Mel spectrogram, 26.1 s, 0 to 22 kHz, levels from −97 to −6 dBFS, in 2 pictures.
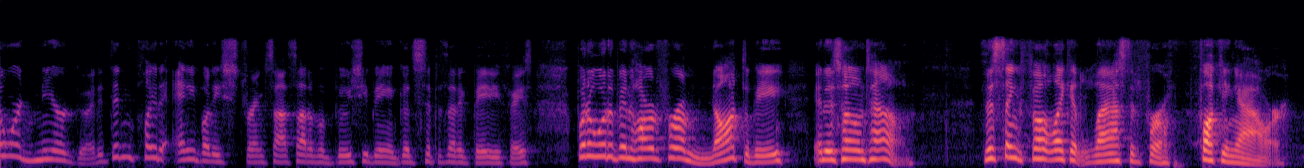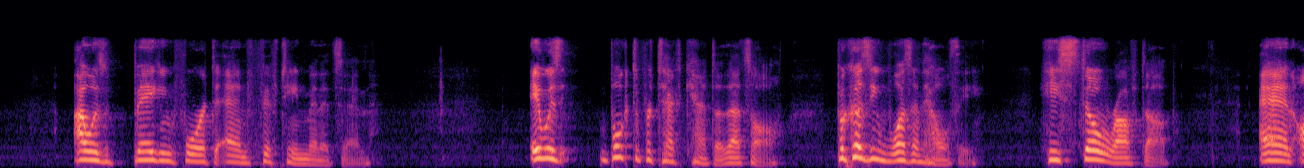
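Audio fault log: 0.77–16.42 s, automatic gain rising: the gain control judged the speech too quiet and slowly raised it about 23 dB, so speech and background noise swell together. The waveform envelope widens steadily, and the spectrogram brightens evenly up to the call codec's 8 kHz ceiling.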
